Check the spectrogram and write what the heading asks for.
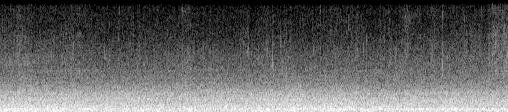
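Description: Steady wind and choppy open water washing against the shore, with a constant low hum running underneath.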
